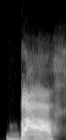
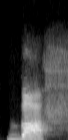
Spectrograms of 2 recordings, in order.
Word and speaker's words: bath: The next word is bath. Do not say bath or bat. No, because there is a H after the T. Put your tongue in between your teeth and say bath.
